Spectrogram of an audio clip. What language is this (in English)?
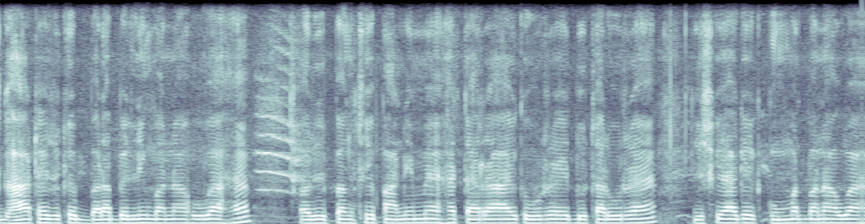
Hindi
